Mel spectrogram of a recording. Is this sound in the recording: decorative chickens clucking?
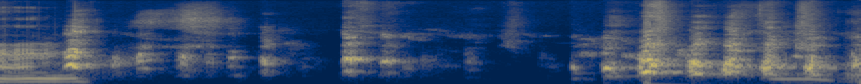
yes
